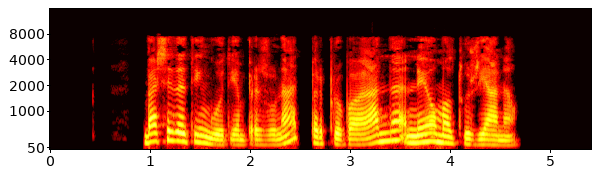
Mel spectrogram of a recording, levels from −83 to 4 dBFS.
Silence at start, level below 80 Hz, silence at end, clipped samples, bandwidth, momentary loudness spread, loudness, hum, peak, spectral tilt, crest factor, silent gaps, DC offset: 0.95 s; -54 dBFS; 0.75 s; under 0.1%; 7.8 kHz; 8 LU; -14 LUFS; none; 0 dBFS; -6 dB/octave; 14 dB; 2.52-2.60 s; under 0.1%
